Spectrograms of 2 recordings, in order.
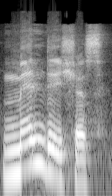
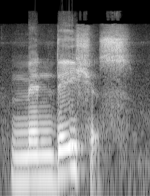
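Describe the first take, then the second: First: The stress is on the first syllable. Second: The stress is on the second syllable. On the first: The speaker calls it wrong. "It's not mendacious" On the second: The speaker calls it right. "the stress is on the second syllable"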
